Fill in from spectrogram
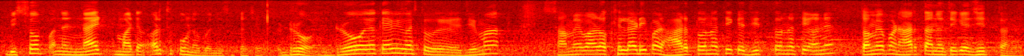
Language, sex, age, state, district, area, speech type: Gujarati, male, 18-30, Gujarat, Junagadh, urban, spontaneous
